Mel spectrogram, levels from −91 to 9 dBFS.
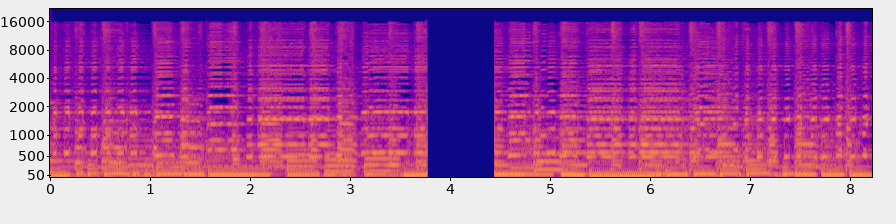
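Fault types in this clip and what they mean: rebuffering stall: the sound goes silent from 3.76 to 4.44 s, then resumes exactly where it left off, because the player's buffer emptied and waited for more data.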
